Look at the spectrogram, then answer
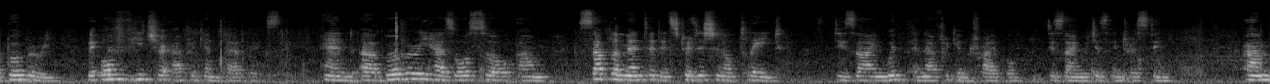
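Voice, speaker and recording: A woman from Zambia pitching her business plan, hesitating often with ums and uhs. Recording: echoey room, mic far off, faint hiss.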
